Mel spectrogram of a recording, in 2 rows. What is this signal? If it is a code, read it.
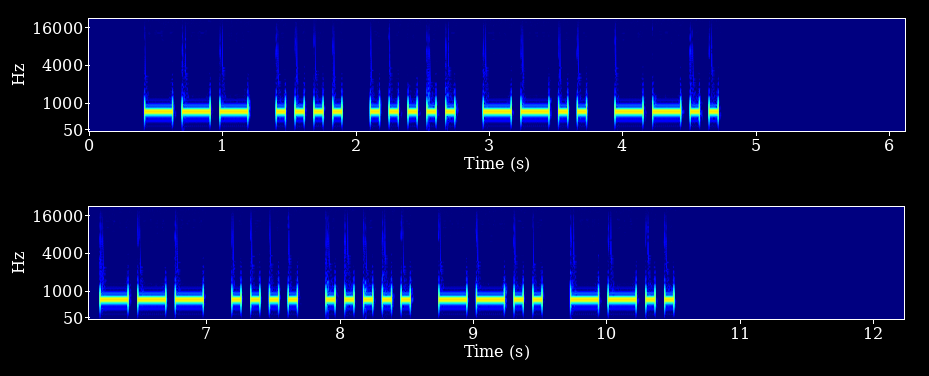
Morse code, heard as a keyed tone, about 17 wpm, 700 Hz. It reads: OH5ZZ OH5ZZ
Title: DXCC-100 Call Signs - 5 Characters - Repeated 3x - 17wpm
